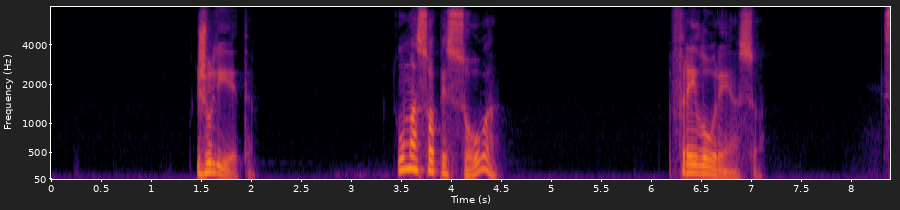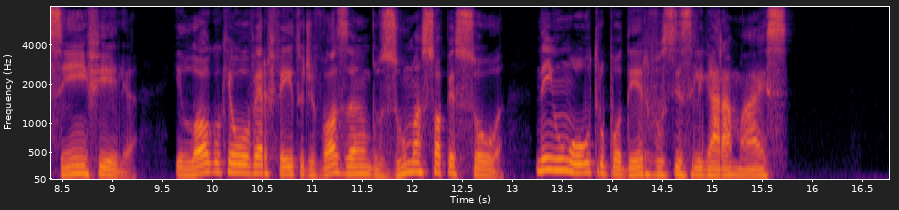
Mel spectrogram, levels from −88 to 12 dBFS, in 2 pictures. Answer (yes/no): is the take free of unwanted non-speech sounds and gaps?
yes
